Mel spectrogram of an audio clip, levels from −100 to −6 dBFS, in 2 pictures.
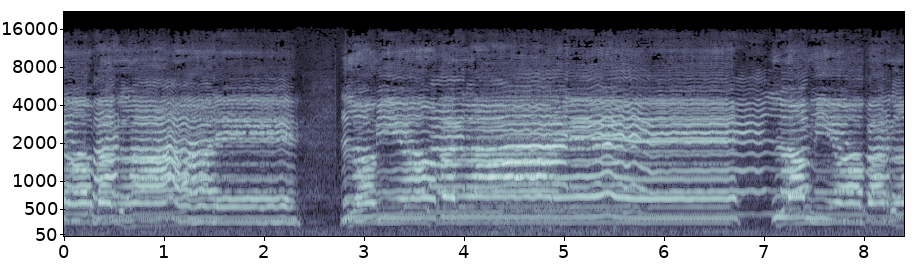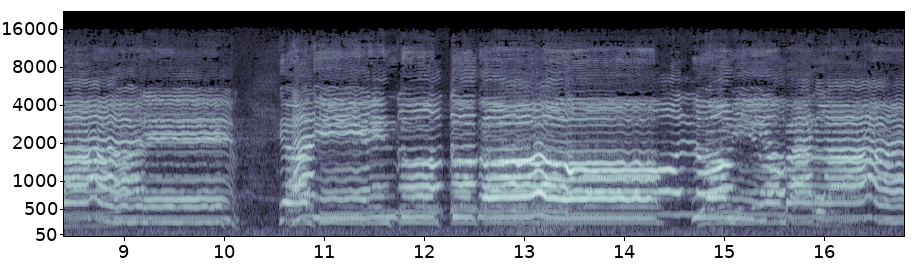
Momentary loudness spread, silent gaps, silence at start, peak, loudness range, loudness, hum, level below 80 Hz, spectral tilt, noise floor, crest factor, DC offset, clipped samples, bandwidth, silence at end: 9 LU; none; 0 s; -10 dBFS; 5 LU; -24 LUFS; none; -62 dBFS; -1 dB/octave; -47 dBFS; 16 dB; under 0.1%; under 0.1%; 16.5 kHz; 0 s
